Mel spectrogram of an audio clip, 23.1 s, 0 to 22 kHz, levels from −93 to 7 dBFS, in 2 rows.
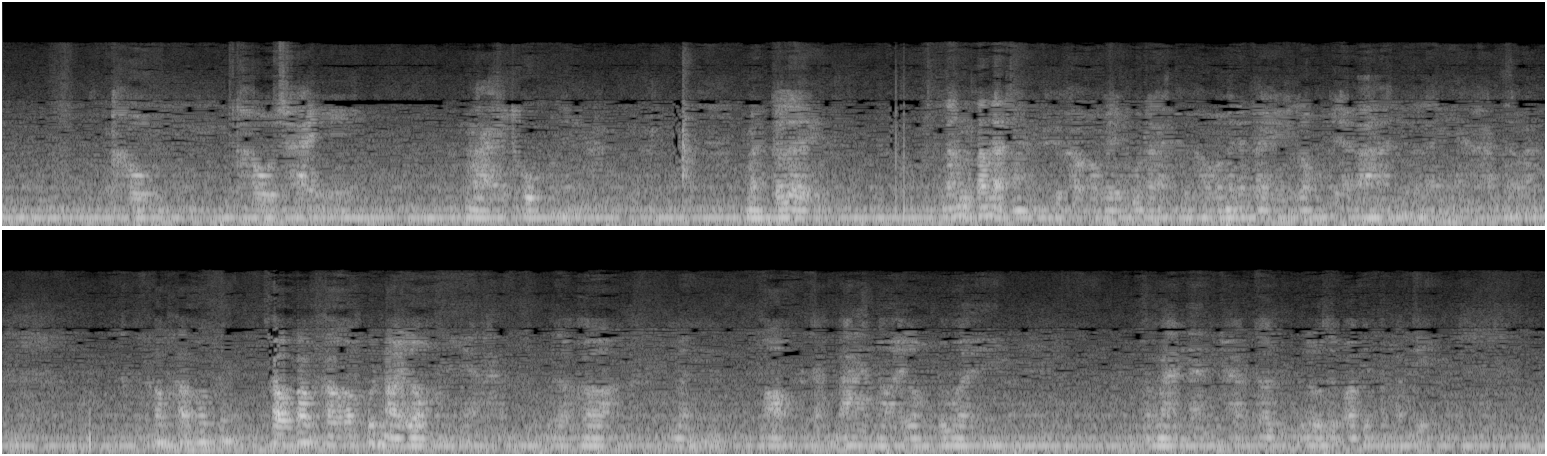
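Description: Throughout the speech, the treble stops at 11.4 kHz and sibilants sound gritty and metallic. The likely cause is heavy HE-AAC compression, which fits a bitrate near 12 kbps. Upper bands are rebuilt from copied lower ones, so their harmonics misalign with the true spectrum.

From 6.70 to 6.79 s, a loud pop arrives as two sharp clicks, far above the speech level, while the speech carries on underneath. A single, somewhat weaker pop follows at 12.23 to 12.25 s. Both likely come from voltage spikes, such as a plug, a switch or static discharge.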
